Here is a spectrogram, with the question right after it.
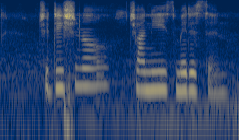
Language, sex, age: English, female, 23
